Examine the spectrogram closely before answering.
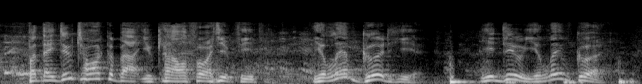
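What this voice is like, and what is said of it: New York accent. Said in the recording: “I also live in New York, and I guess you people always say your accent. You from New York?”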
